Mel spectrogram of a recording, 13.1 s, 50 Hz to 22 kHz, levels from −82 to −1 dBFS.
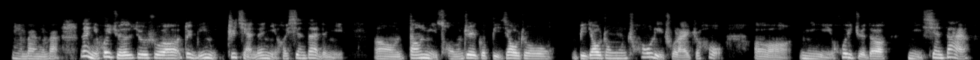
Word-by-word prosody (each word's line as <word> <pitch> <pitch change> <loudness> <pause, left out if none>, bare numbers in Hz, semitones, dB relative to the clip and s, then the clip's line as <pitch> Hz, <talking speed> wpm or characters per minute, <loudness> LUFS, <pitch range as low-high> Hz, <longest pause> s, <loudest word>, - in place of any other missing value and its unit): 明 170 -5 -7
白 160 -1 -3
明 150 -1 -5
白， 160 - -4 0.3
那 325 0 +2
你 245 - +4
会 280 -1 +5
觉 200 -6 +3
得 195 +1 +5
就 215 +1 +3
是 210 - -4
说 195 -3 +5
对 245 0 +1
比 195 +1 0
你， 205 -3 +2
之 250 - 0
前 240 - -3
的 180 - -1
你 190 -1 -1
和 165 - -7
现 195 +3 -2
在 200 -1 +2
的 135 - -5
你， 130 - -9 0.4
嗯， 150 -1 -2
当 205 +1 +4
你 195 - -1
从 155 -1 -7
这 205 +1 +6
个 180 -1 0
比 - - -4
较 190 -2 +4
中 165 -3 -2 0.3
比 175 - +2
较 200 +1 +6
中 180 -1 -3
抽 260 +4 -3
离 220 - +2
出 - - -6
来 130 -1 0
之 - - -8
后， - - -6 0.4
呃， 130 -6 -4
你 160 -9 -5
会 245 -4 +1
觉 - - -2
得 160 -2 +3 0.3
你 170 -5 -6
现 220 -4 0
在， 235 -4 0
185 Hz, 230 characters per minute, -19 LUFS, 160-210 Hz, 0.4 s, 这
